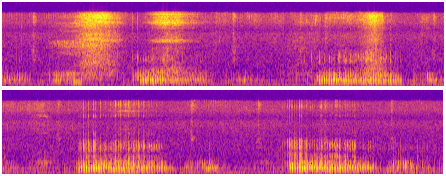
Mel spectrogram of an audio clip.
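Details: Purring cat, low throaty rumble rising into strong swells about every three seconds, fainter purring in the gaps, light rustling and clicks on top.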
